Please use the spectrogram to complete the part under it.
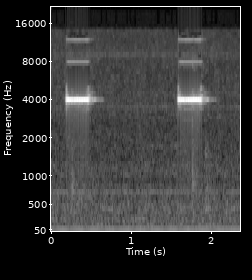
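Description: Two short, clear electronic beeps from an electric pressure cooker being set to veggie mode for steaming cabbage, evenly spaced over a faint background hum.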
